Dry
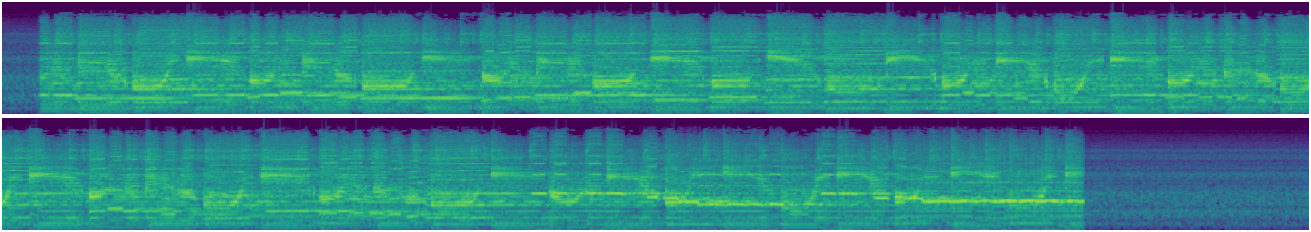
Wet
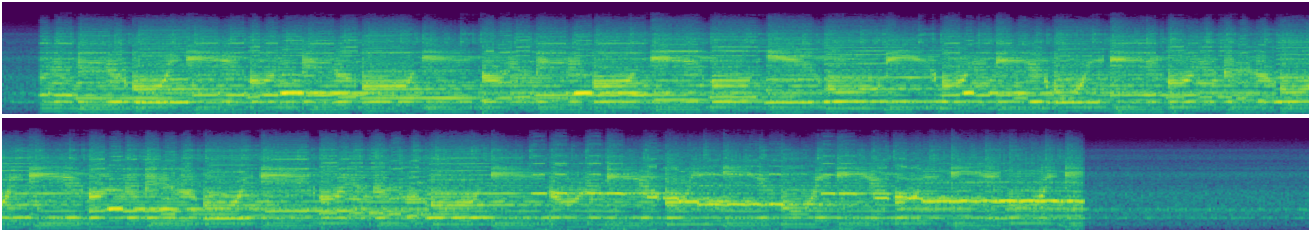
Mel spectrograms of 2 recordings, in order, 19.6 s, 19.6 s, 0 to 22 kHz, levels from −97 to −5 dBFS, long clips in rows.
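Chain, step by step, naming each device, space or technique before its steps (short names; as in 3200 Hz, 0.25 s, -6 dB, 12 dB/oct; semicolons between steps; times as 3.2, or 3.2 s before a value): inside a cardboard box (LPF 4600 Hz 12 dB/oct; small resonant body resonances 440/750 Hz, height 16 dB, ringing for 0.1 s); gain +7 dB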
